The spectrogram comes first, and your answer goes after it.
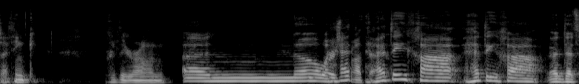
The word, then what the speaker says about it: Hettinga: So was that Hatinga's idea? Because I think earlier on. No, Hettinga, that's how I pronounce it because Hettinga. It's a Dutch name.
